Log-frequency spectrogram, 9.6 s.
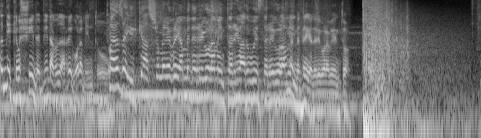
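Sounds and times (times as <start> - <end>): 
speech: 0.0 - 7.1
gunshots: 7.2 - 8.4.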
